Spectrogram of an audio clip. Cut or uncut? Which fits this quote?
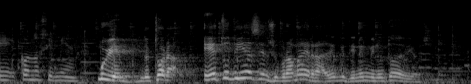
cut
